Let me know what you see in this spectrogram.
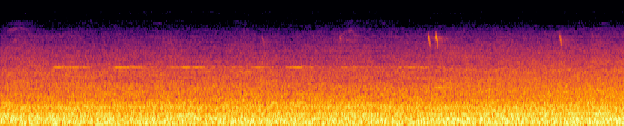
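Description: Low steady rumble of a freight train approaching in the distance, with a faint high beep repeating a little more than once a second.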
